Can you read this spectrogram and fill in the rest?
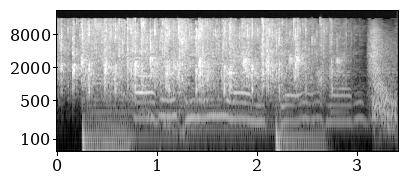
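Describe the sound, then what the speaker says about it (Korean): Church congregation applauding in thanks during a sermon, steady broadband clapping under sustained organ or keyboard tones, with a brief pause near the middle and a fresh burst at the end. "우리 하나님께 다시 한번 감사의 박수 올려드리겠습니다"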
